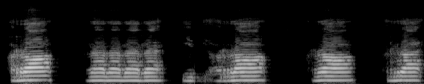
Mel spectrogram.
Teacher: ایک دفعہ را کو زبان کو اوپر ٹچ کیا، پھر واپس آئے، پھر کیا، پھر واپس، یہ ہو گیا تکرار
